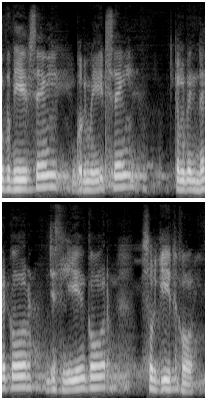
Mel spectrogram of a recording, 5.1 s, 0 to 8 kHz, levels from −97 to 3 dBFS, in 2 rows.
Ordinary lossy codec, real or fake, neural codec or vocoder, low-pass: none; fake; codec, 16 kHz, 1 kbps, FreqCodec, larger model; none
